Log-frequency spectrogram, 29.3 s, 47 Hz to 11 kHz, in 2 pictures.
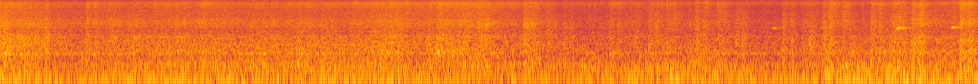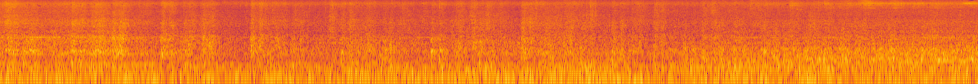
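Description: Running noise inside a JR 205 series 3100-subseries electric train's motor car: a steady rumble of wheels on rail with a faint steady hum and occasional clicks. The train is in a tunnel for most of it and comes out near the end.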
